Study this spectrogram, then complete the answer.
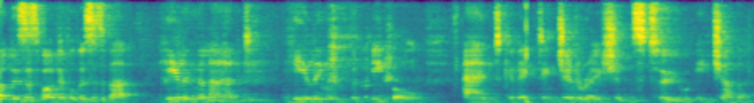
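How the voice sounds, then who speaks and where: Background noise is noticeable here. The speaking pace is moderate. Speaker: conference host. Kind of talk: speaker introduction.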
